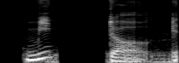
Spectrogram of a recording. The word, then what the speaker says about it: middag: Dinner, in Swedish, we say middag. Middag. It's spelled M-I-D-D-A-G.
